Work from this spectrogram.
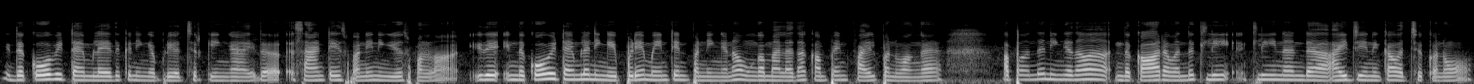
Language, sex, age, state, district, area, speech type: Tamil, female, 45-60, Tamil Nadu, Viluppuram, urban, spontaneous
